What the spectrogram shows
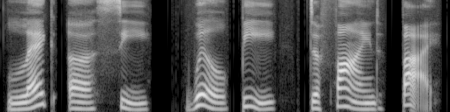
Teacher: The stress is on the first syllable of legacy and the second of defined.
